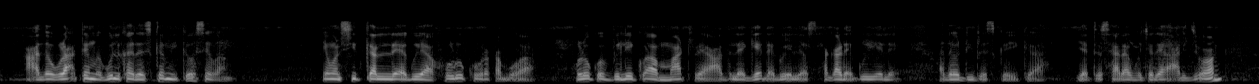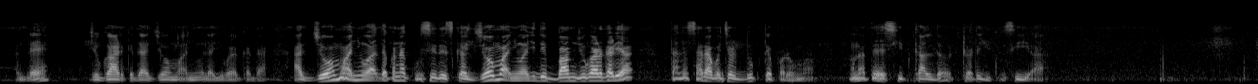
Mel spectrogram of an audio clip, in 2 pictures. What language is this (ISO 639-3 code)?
sat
